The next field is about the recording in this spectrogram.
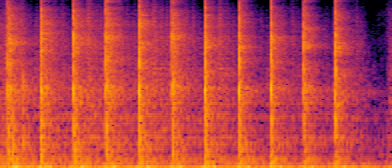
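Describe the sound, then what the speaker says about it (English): Hammer taps driving an oil seal out of a capstan winch, using only the weight of the hammer: about eleven light, evenly spaced metallic knocks, close and clear, with no voices. "I'm just going to give it some little taps like so. So I'm using the weight of the hammer"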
